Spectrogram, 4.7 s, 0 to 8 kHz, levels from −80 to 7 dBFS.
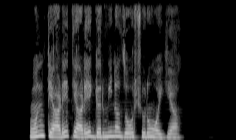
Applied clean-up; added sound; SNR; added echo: neural mask model DeepFilterNet 3.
